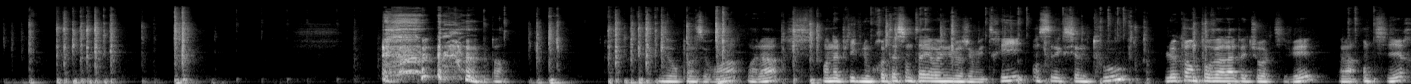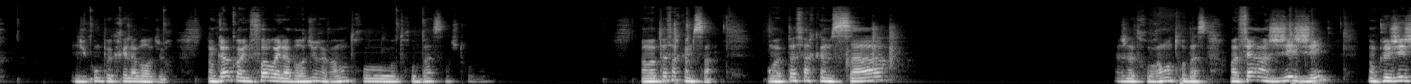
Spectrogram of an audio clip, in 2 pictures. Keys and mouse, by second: 4.4 click, 5.2 g, 7.7 Tab, 8.0 q, 8.8 q, 9.3 Tab, 10.6 click, 10.9 alt+shift+click, 11.1 alt+shift+click, 11.7 ctrl+b, 20.6 ctrl+z, 26.9 g.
